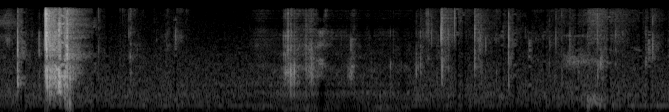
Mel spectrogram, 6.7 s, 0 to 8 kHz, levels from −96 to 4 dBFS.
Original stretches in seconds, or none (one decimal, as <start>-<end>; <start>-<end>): 0.0-2.5; 4.1-6.7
